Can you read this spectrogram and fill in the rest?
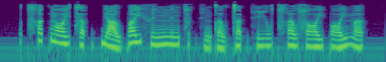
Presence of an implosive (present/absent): absent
